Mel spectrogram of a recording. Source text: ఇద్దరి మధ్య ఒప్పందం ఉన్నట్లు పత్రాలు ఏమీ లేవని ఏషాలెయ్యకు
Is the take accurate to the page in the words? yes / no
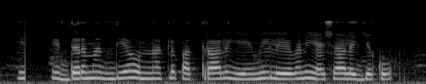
no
